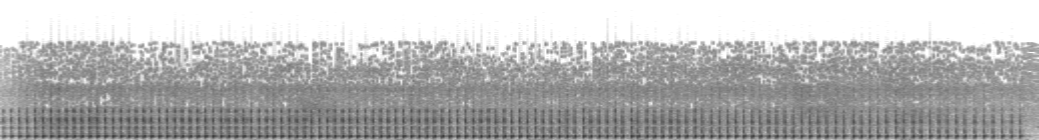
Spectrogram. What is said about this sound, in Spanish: Pero cuando van en la subienda, esos machos cortejan a las hembras roncando. que sí parece un ronquido como el que los humanos hacemos, pero es particular para el del boca chico. Aquí va un snippet del ronquido del bocachico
